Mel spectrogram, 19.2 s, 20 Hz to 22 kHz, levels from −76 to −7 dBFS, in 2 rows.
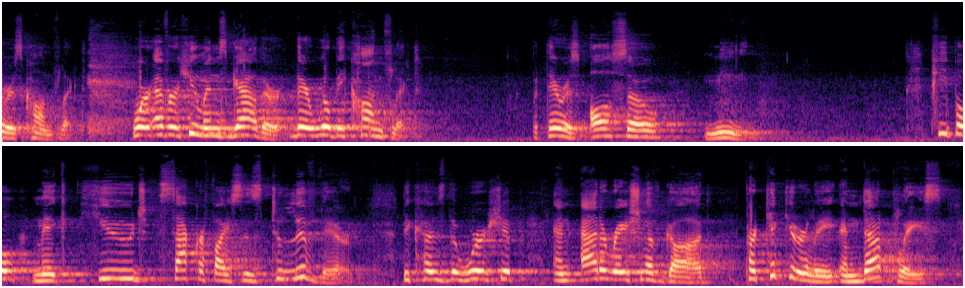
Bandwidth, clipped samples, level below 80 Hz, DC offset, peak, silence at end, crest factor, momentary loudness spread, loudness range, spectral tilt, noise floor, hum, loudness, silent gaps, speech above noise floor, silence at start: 13 kHz; under 0.1%; -50 dBFS; under 0.1%; 0 dBFS; 0 s; 16 dB; 14 LU; 6 LU; -5.5 dB/octave; -44 dBFS; none; -15 LUFS; none; 30 dB; 0 s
